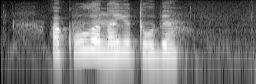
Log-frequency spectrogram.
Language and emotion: Russian, neutral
